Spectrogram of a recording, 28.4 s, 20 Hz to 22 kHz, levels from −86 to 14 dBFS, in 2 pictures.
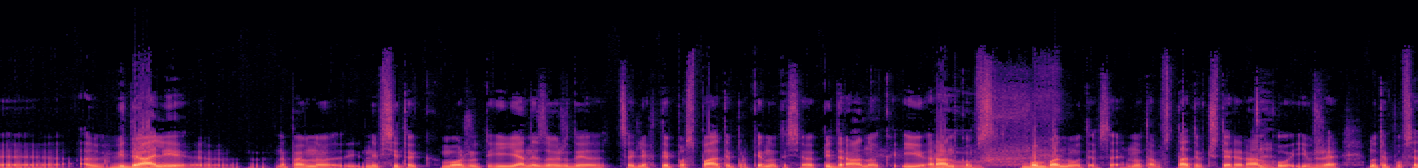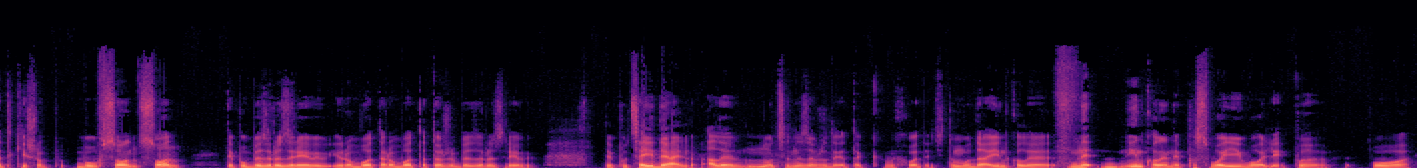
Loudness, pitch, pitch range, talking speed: -16 LUFS, 110 Hz, 105-115 Hz, 140 wpm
